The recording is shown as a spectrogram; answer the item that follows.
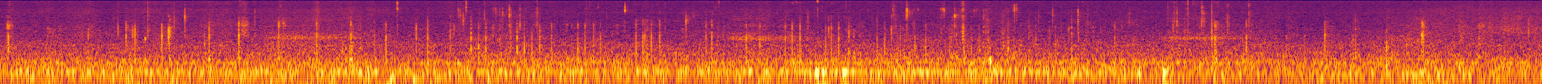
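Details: Tiny palm-sized rescued kittens, newly taken in, purring loudly while being affectionate and sucking on a finger; a low continuous rumbling drone with faint clicks and handling noises on top.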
